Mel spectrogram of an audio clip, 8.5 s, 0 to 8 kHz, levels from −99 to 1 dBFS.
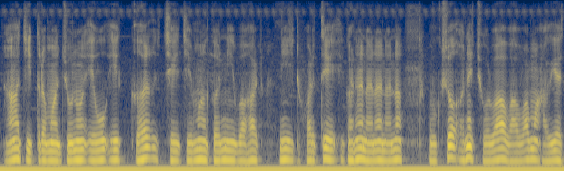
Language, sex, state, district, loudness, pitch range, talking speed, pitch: Gujarati, male, Gujarat, Valsad, -17 LUFS, 120-135 Hz, 135 wpm, 125 Hz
